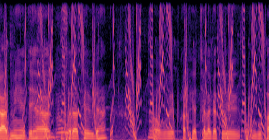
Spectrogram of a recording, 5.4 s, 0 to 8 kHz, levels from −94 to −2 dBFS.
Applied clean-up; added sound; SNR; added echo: none; Scratching (performance technique); 7 dB; none.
